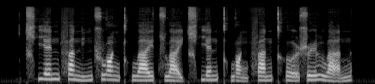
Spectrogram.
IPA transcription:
t͡ɕʰjɛ˥nfa˥˩ni˧˥ŋ ʂwɑ˥˩ŋkʰwa˧˥ɪ̯ t͡swa̰˨˩ɪ̯t͡ɕʰjɛ˧˥nkʰwɑ̰˨˩ŋ fa˧˥n kʰo̰˨˩ʊ̯ʂɻ̩˧˥lwa̰˨˩˦n

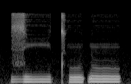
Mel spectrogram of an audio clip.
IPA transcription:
ziː˨tʰũ˨ɗũ˦

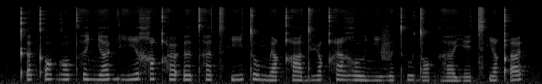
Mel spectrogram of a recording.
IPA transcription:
kʼɐkʼɔɡɔt̪ʰə ʎɐ ɡʱi χɘqʰyʔət̪ʰɐ t͡sʼito mɘ qʰɐdʱyqʰi ʁuʎi vɘt̪ʰudɔ ɡʱɐje t͡sʼiqʼɘ

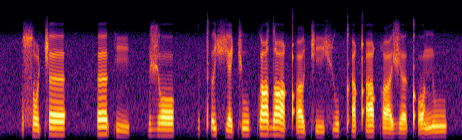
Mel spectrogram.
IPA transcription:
sˤu˨cɜ˦ | ɜ˦ki˨ | ʒɔ˦ | tʼə˦çɛ˨cu˦ ku˦dˤɜ˦˨ qʼu˨ci˨ çu˦kʼə˦ qʼɜ˦qʷɜ˨ʒɜ˨ kʼɔ˨nu˦

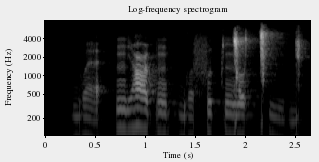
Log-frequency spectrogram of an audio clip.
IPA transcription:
ɡʷæ̤ | ni̤ʕypŋʷɯkʷ ɡʷæ̤fɯkʷŋ͡ǀo ǀʰi̤ɡ

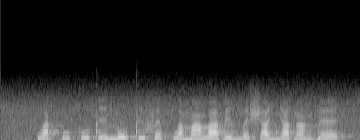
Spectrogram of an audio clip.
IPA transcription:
kʷa˨k͡pu˨kʊ˨ tɪ˦ no˦tɪ˨ fɛ˨kʷa˦ mã˦βa˦ɗe˨ mɛ˨ʃa˨ɲa˨ɗã˨ ɡ͡bɛ˦˨

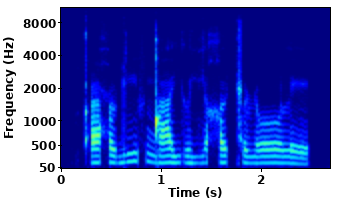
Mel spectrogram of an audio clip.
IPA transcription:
qʼɯħu ɖiːf ŋ͡ǃa jɯvʲɯ χɯǁuɭ ɳoː le

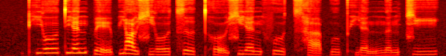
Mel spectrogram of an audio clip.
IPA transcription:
pʰjo˥ʊ̯t̪jɛ˥npḛ˨˩ɪ̯pjɑ˥˩ʊ̯ ɕjo˧˥ʊ̯t͡sɹ̩˥˩ t̪ʰo̰˨˩ʊ̯ɕjɛ˥˧nfu˥˩ t͡sʰä̰˨˩pu˧˥pʰjɛ̰˨˩nn̪ə˧˥n t͡ɕi˥

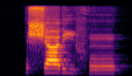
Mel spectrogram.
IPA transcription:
ʃa˦ ɾi˦˨fũ˧

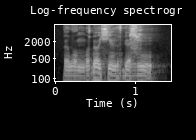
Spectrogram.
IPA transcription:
ɘwoŋo ɗɵə̯çẽrɠe ɮũ

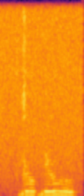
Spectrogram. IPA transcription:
ɡɹobiɭu

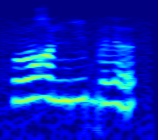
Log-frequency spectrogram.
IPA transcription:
oʁə ŋibələ

